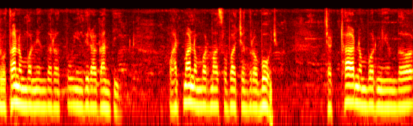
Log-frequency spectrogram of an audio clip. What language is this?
Gujarati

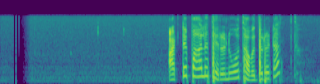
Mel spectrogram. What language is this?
Sinhala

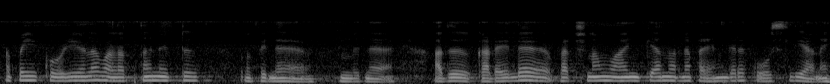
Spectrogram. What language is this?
Malayalam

